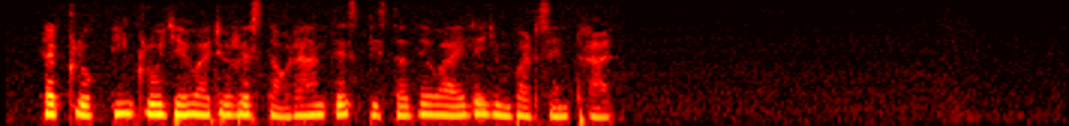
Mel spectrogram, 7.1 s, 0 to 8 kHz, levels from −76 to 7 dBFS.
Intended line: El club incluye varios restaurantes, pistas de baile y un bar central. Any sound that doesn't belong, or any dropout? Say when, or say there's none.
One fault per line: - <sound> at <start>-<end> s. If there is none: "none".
none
